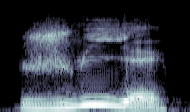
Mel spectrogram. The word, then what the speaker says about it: juillet: Juillet. Okay, you get this double L here. Juillet. Juillet. Don't pronounce this final T, E-T here at the end. E.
